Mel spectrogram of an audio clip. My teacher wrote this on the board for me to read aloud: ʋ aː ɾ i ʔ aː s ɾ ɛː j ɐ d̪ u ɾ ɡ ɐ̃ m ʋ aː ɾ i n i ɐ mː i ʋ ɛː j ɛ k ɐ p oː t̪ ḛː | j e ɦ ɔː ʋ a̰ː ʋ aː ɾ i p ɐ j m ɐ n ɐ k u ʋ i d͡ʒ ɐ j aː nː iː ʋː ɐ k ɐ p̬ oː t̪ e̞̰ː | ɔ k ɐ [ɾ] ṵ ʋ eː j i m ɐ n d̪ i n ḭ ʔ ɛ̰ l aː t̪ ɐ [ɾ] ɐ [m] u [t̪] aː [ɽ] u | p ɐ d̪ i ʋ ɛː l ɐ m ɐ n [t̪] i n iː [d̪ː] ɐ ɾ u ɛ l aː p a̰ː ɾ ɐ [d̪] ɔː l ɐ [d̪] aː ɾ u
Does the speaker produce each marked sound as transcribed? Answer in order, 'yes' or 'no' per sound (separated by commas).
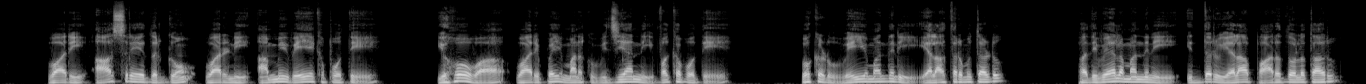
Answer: no, yes, yes, yes, yes, no, yes, yes, no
